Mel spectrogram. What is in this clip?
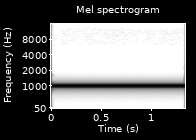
Just a TV beep sound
